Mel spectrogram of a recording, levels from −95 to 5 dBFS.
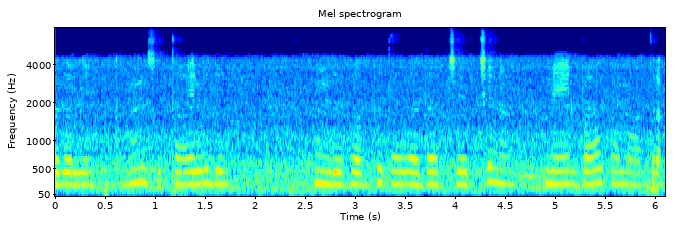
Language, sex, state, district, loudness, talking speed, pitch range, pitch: Kannada, female, Karnataka, Shimoga, -36 LUFS, 90 wpm, 220-235 Hz, 230 Hz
